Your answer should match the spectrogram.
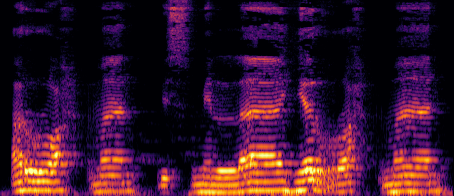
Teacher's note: Langsung dimasukkan ke huruf selanjutnya, itu huruf ro-nya tadi. Ar-Rahman harus ada tasydid ya, karena idgham dimasukkan. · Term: idgham syamsiyah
